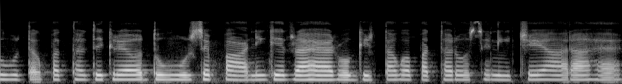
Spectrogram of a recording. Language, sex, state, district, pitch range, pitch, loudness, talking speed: Hindi, female, Odisha, Nuapada, 210-220 Hz, 215 Hz, -16 LUFS, 220 wpm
